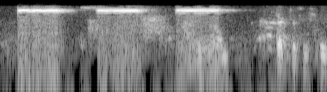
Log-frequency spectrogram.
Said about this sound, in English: And I don't know if you're still hearing the alarm right now, but I'm the only one that's talking, so I ask you to bear with me.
